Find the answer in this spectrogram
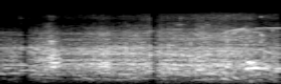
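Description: Football stadium crowd: a dense, steady hubbub of many spectators' voices.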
